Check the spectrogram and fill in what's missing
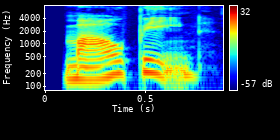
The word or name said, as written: MARVBEN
